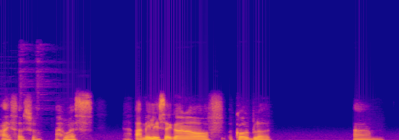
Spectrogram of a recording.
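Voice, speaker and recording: A man with a Spanish accent speaks at a very slow pace, his pitch medium and intonation fairly even. Long pauses come often. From Spain. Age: 30s. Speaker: puzzle game streamer. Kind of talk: live gameplay commentary.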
